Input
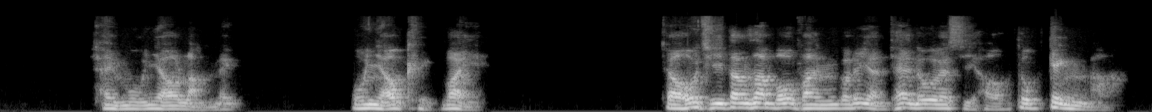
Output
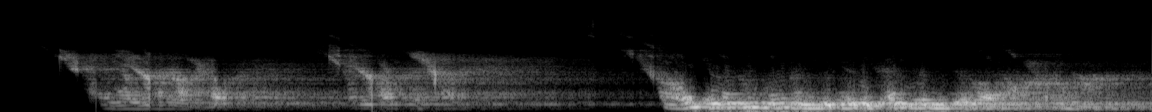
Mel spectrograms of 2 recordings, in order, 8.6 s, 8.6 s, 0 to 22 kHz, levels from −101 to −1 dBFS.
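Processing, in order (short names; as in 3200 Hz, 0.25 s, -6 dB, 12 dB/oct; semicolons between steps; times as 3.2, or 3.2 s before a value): spectral delay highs early, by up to 0.824 s; high-pass sweep 590 Hz -> 170 Hz, 3.64–5.38; gate with hold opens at -44 dBFS; flange 0.26 Hz, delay 1.2 ms, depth 4.5 ms, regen -76%; in parallel at -1.5 dB: compressor, threshold -33 dBFS, peak gain reduction 17 dB; on the sum: flange 1 Hz, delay 6.1 ms, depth 9.7 ms, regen -41%; auto swell 0.676 s; tremolo triangle 1.4 Hz, depth 50%; hard clip -26.5 dBFS, distortion -11 dB; on a send at -5 dB: reverb RT60 3.4 s, pre-delay 4 ms; on the sum: transient shaper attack +2 dB, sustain -4 dB; envelope low-pass 220–1900 Hz down, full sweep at -25 dBFS; gain -1.5 dB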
